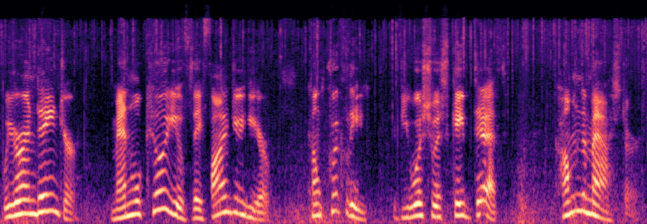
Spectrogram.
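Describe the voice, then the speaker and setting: A woman voicing a gentle but urgent young male hobbit, pleading and reassuring. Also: medium pitch, very animated, normal speed, a little hiss or hum, voice pushed up, natural voice, poor audio. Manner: pleading, soft then urgent.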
